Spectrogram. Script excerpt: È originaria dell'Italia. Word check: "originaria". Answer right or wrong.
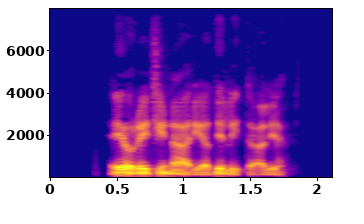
right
